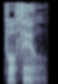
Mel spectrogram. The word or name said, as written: fulfill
